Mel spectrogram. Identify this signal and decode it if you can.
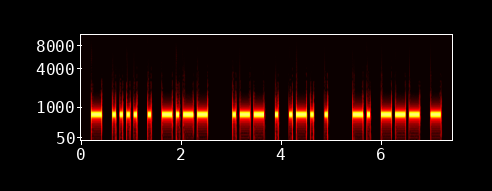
Morse code, heard as a keyed tone, about 17 wpm, 700 Hz. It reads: THEY WERE NOT
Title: Sentences from Top 1000 Words 17wpm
